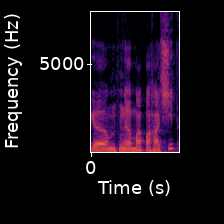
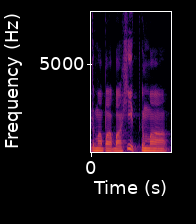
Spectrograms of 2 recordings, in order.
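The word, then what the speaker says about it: Majapahit: Instead of saying Mapahashit, I have been calling it Mapabahit.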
